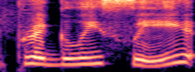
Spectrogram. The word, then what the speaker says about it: Puglisi: Puglisi, thank you so much for joining us. We were just kind of giving your name the Italian pronunciation, so I felt like, oh, we got it.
